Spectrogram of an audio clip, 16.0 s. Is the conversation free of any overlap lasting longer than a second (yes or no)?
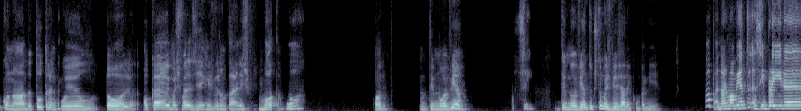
yes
